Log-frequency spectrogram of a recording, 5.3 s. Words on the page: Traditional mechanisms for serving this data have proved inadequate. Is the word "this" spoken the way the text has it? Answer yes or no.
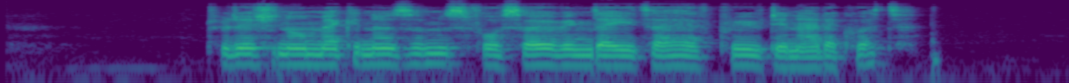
no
